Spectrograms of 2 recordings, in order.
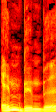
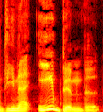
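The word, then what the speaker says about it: Dina Ebimbe: Er heißt nicht M-Bimbe, sondern Diener E-Bimbe.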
